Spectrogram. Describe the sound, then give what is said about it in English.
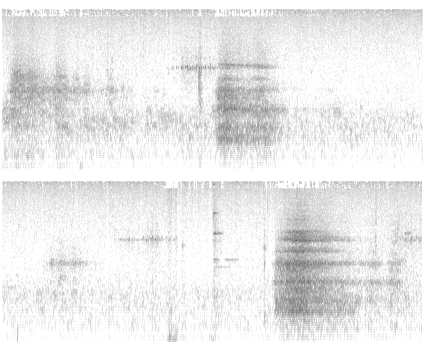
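Two slow, deep breaths taken at a relaxed pace during a calming exercise, in through the nose and out through the mouth, each heard as a soft, airy rush, spaced well apart over near silence. “If you want to join me t- for taking two deep cleansing breaths in through the nose and out through the mouth at your own pace”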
